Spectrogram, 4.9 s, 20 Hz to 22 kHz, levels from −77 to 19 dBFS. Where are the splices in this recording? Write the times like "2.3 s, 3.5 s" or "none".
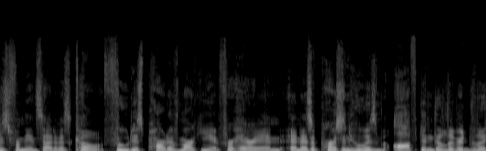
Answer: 1.0 s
